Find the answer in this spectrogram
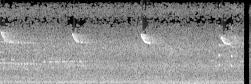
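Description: A bird calling a short, high, falling note four times, about a second and a half apart, over steady outdoor background noise with a faint low hum.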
